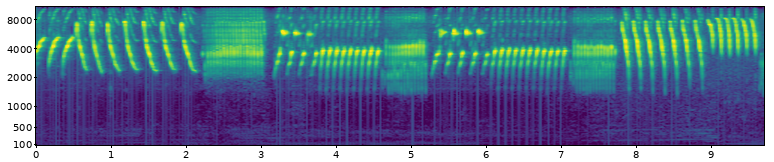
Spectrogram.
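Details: Spanish Timbrado canary training song: runs of fast descending high notes, a harsh buzzy held burst, a metallic rolling trill, then repeated rising sweeps, continuous and loud.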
